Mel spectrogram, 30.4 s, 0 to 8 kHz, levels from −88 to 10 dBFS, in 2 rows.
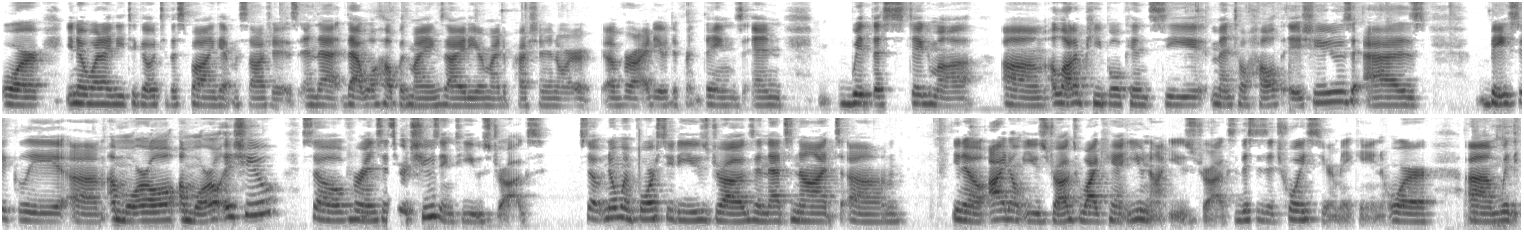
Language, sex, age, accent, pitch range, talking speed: English, female, 20-39, American, 160-185 Hz, 185 wpm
